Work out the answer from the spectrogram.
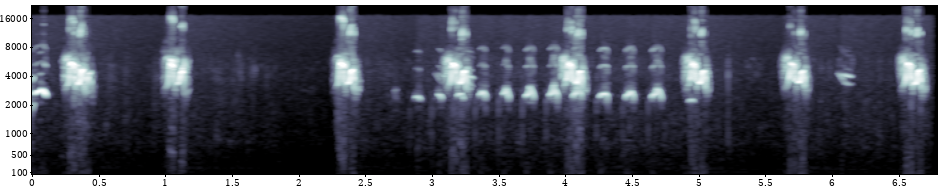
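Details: Nesting osprey pair on Kent Island, Maryland, July 2018: scattered harsh bursts about every second, with a brief run of small high whistled chirps in the middle.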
